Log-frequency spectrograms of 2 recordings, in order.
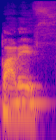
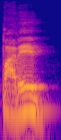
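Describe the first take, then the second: First: The word ends with the Madrid-style final sound. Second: The word ends with the standard final sound. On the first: "En Madrid se dice mucho pared" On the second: "Pero pared, pared ya vale"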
